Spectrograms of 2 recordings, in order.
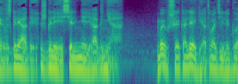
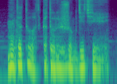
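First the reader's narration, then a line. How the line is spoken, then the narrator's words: Group whispering. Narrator (Russian): шептались они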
